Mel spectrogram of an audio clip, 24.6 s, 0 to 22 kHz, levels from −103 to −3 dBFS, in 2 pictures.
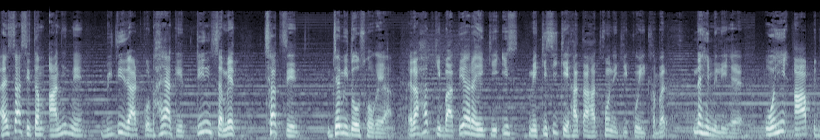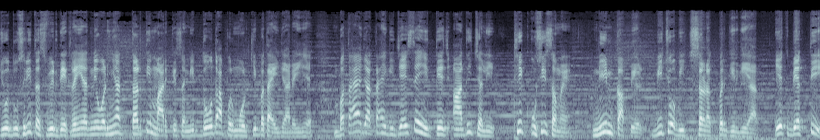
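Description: Crude rate conversion from 21.49 s to the end: samples repeated without filtering, which fits a 44.1 kHz to 48 kHz change, add a gritty inharmonic fizz roughly 25 dB below the sound.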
